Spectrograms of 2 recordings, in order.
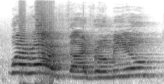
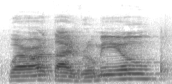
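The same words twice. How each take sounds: First: It is said with lively, engaged dramatic energy. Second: It is said flatly, without energy or interest.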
